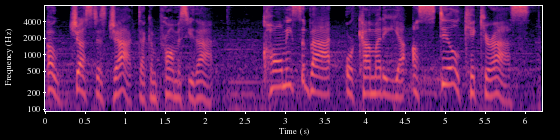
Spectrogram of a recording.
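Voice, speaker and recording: A woman's voice: mid-range voice, animated, moderate pace, soft background music, close to an everyday voice. An actress voicing a tough, cocky female vampire enforcer in a video game, brash and streetwise.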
